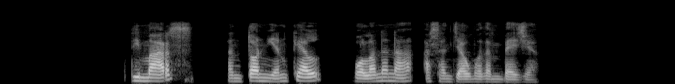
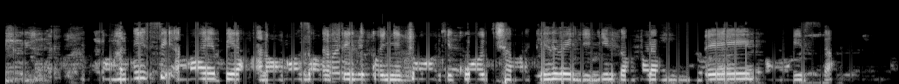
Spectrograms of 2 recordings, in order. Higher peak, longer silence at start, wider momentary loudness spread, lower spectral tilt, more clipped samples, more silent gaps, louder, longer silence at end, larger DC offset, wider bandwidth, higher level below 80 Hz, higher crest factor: about the same, -2 dBFS vs 0 dBFS; first, 1.3 s vs 0.05 s; about the same, 13 LU vs 13 LU; about the same, -5 dB/octave vs -5 dB/octave; neither; first, 1.95-2.26 s, 3.23-3.51 s, 4.15-4.23 s vs none; second, -21 LUFS vs -15 LUFS; first, 1.4 s vs 0.5 s; neither; about the same, 7.8 kHz vs 7.6 kHz; second, -68 dBFS vs -44 dBFS; first, 22 dB vs 16 dB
